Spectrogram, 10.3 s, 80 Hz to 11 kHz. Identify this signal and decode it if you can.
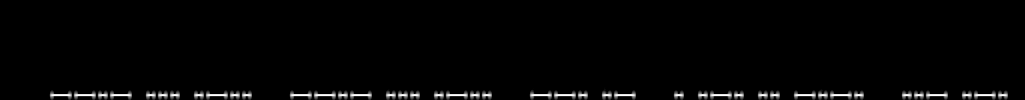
Morse code, heard as a keyed tone, about 20 wpm, 650 Hz. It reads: QSL QSL GA ERIC UR
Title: SOTA QSO Practice 20wpm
